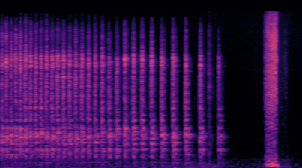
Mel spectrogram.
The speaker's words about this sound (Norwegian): Åh, hørte dere det? Ok. Det var jeg som rev i stykker noe vi bruker hver dag, nemlig en rute med dopapir.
